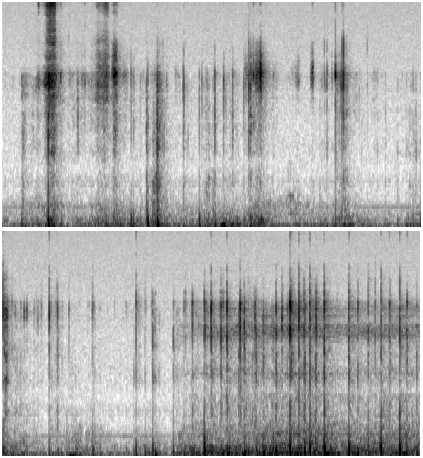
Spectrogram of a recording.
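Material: Beads.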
